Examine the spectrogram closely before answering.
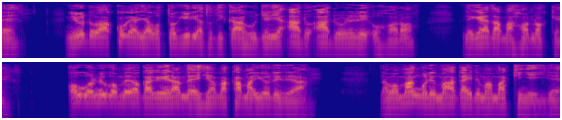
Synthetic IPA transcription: ɛ | neodowakoɣɛɾiaɣotoɣiɾiatotikahud͡ʒeɾiaʔadoʔadoɾoɾeɾeʔoɦɔɾɔ | neɣɛːðamaɦɔnɔkɛ | oɣwɔneɣwɔmojɔɡaɣeɾamɛhiamakamaioɾeɾeɾa | nʔa̰mɔmaŋoɾemaɡainemamakiɲeiɾɛ

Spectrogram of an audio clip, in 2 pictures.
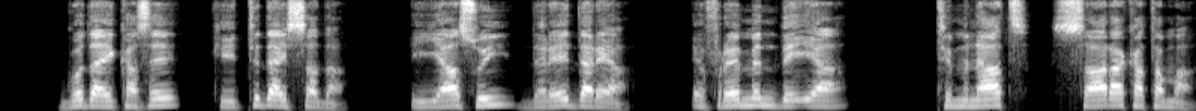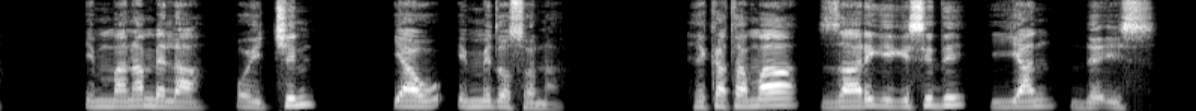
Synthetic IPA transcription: ɡɔd̪ɐjkɐs̬ɛ | kiːt̪ːɪd̪ɐjsːɐd̪ɐ̰ | ɪjːaːsʊjd̪ɛɾɛjd̪ɐɾɛjaː | ɛfɾeːmɛnd̪ɛʔɪjaː | t̪ɪmɪnaːt̪ | saːɾɐkɐt̪ɐmɐ | ɪmːɐnɐmɛlɐ | ɔjt͡ʃːɪn | ʔjɐwɪmːɪd̪ɔsɔnɐ̰ | hɛkɐt̪ɐmaːzaːɾɪɡiːɡɪsɪd̪ɪjɐnd̪ɛʔɪs

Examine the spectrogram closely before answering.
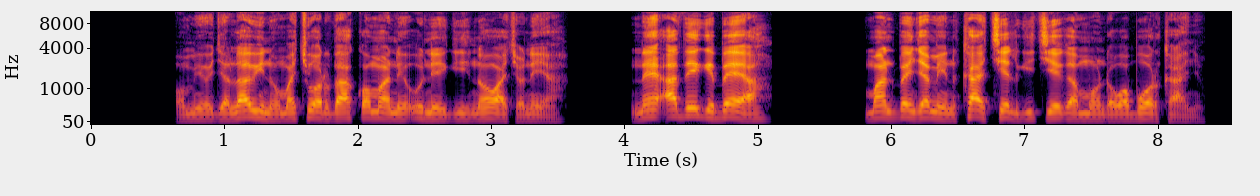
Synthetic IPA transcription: ɔ̰mɪjɔd͡ʒalawinomat͡ʃwɔɾd̪akɔmanɛʔoneɡinɔwat͡ʃɔnɪja̰ | nɛʔad̪ɪɡɪbɛa | manbɛɲd͡ʒamɪnkaːt͡ʃjɛlɡit͡ʃjeɡamɔndɔwabwɔrka̰ɲɔ̰

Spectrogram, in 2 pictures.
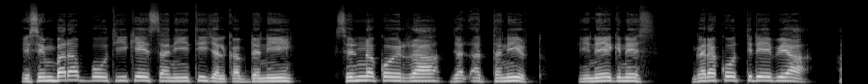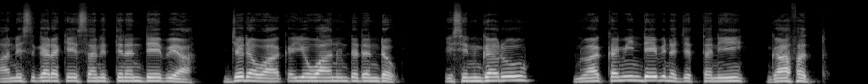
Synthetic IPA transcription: ʔɪsɪmbɐɾɐɐbːo̞ːt̪iːke̞ːsːɐniːt̪ɪd͡ʒɐlkʼɐbd̪ɐniː | sɪɾnɐkɔɪrːaːd͡ʒɐlʔɐt̪ːɐniːɾt̪ʊ̥ | hɪne̞ːɡnɛs | ɡɐɾɐkoːt̪ːɪd̪e̞ːbɪʔaː | aːnɪsɡɐɾɐke̞ːsːɐnɪt̪ːɪnɐnd̪e̞ːbɪʔaː | d͡ʒɛd̪ɐwaːkʼɐjːɔwaːnhʊnd̪ɐd̪ɐnd̪ɐʔʊ̥ | ʔɪsɪŋɡɐɾuː | nʊɐkːɐmiːnd̪e̞ːbɪnɐd͡ʒɛt̪ːɐniː | ɡaːfɐt̪ːʊ̥

